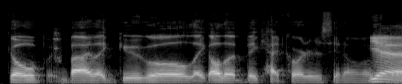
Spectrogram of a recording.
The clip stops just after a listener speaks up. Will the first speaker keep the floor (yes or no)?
no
